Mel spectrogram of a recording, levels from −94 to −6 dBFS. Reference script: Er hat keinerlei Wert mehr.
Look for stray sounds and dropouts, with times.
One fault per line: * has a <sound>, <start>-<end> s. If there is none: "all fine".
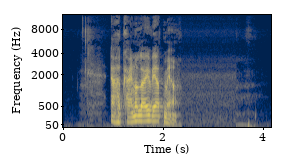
all fine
